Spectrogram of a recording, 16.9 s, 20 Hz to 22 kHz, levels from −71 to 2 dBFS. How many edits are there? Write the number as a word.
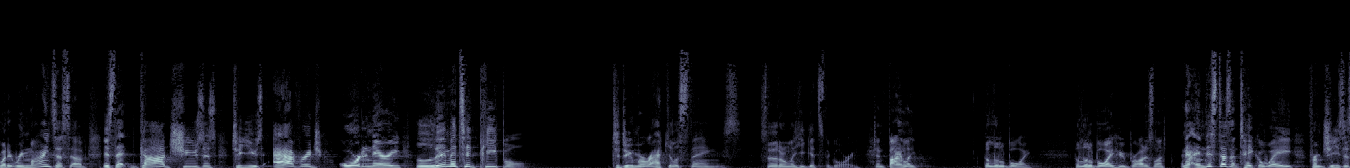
two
